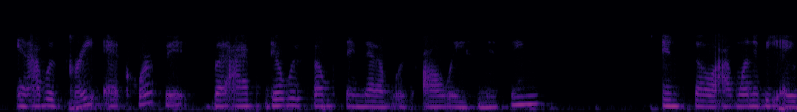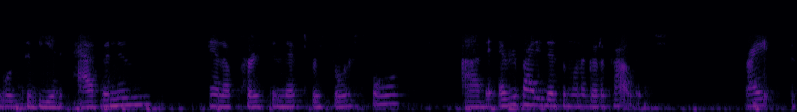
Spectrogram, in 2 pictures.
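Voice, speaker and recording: Loud and very fast, a woman talks at a fairly low pitch with very wide pitch swings and long, frequent pauses. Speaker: entrepreneur and guest speaker. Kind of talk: motivational talk to students. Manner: animated.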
